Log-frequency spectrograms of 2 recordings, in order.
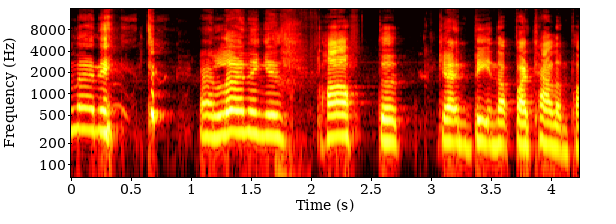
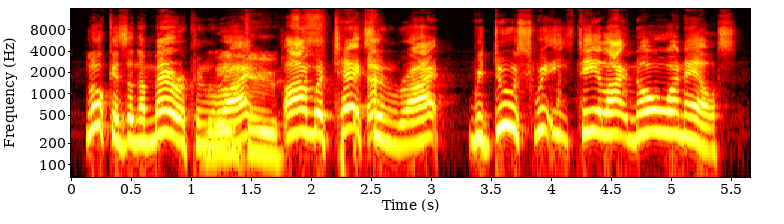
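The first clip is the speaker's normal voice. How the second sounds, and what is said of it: Weak put-on Texan accent. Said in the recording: “That was the weirdest Texan accent. ... You need a little bit more southern drawl into that.”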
